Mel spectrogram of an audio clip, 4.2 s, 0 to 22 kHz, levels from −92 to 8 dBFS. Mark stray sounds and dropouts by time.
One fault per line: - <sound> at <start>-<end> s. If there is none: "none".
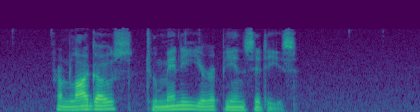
none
